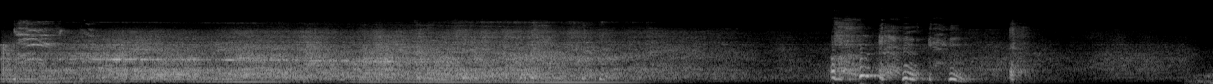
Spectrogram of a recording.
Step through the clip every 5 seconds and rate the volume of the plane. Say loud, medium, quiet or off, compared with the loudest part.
loud, medium, quiet.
